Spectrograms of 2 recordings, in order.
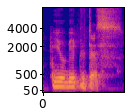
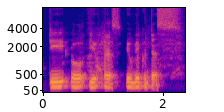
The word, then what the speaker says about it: ubiquitous: एक बहुत ही common word है, सब लोग जानते होंगे, यूबिक्विटस। पता है यूबिक्विटस? स्पेलिंग है UBIQUITOUS, यूबिक्विटस।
